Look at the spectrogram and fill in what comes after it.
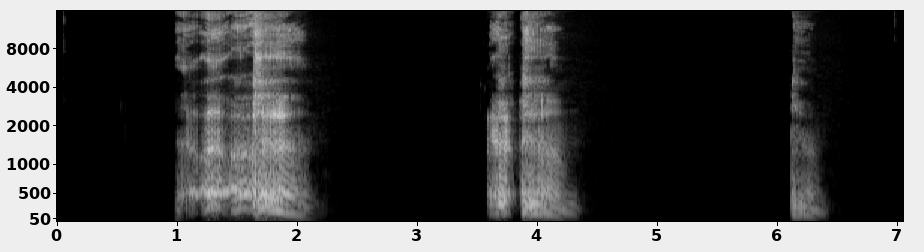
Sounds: Throat clearing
